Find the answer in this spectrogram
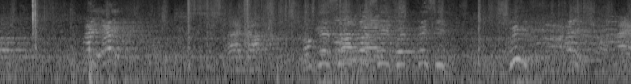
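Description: Voices shouting in a large hall, with two sharp smacks of kickboxing blows landing within the first second.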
